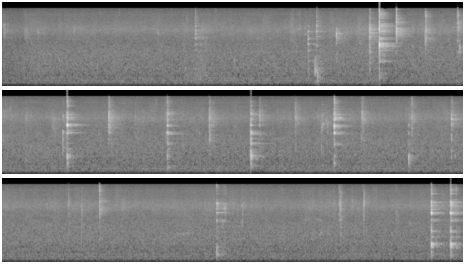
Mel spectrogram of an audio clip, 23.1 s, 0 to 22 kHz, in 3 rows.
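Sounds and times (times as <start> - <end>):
cutlery clinking against a dish: 22.5 - 23.0.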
